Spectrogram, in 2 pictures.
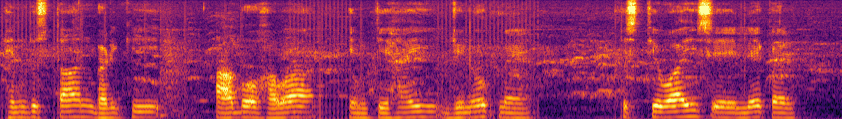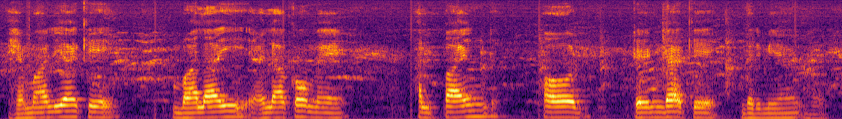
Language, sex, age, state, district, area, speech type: Urdu, male, 18-30, Bihar, Purnia, rural, read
